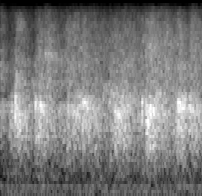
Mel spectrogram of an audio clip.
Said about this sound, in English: Yeah, you guys should applaud each other.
